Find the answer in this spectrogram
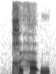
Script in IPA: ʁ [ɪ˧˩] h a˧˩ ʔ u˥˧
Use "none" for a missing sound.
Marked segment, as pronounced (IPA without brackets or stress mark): ɪ˧˩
